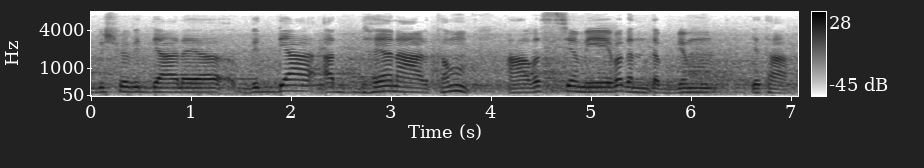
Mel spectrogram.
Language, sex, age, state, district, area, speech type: Sanskrit, male, 18-30, Bihar, Madhubani, rural, spontaneous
